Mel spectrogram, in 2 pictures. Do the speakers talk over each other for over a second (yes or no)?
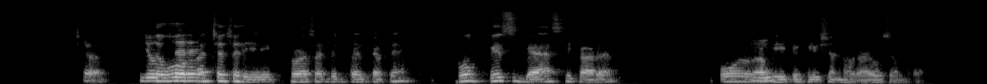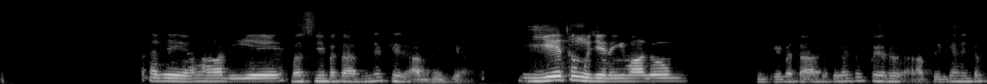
no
